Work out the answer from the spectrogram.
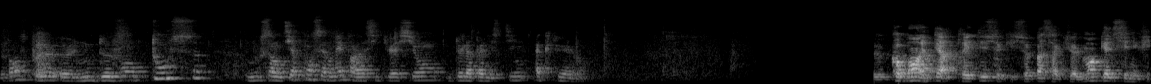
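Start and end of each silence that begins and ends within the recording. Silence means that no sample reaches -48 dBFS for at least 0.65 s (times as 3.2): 7.35–8.74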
